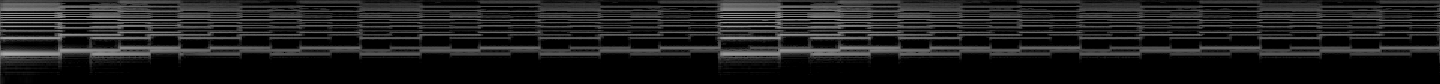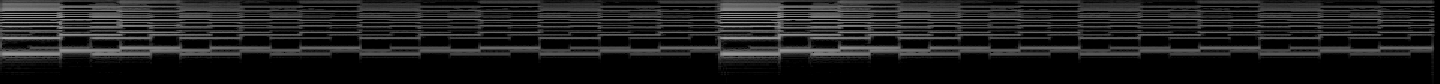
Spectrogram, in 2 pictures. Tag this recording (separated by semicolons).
alarm; alert; alerts; cell; cellphone; mojomills; phone; ring; ring-tone; ringtone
